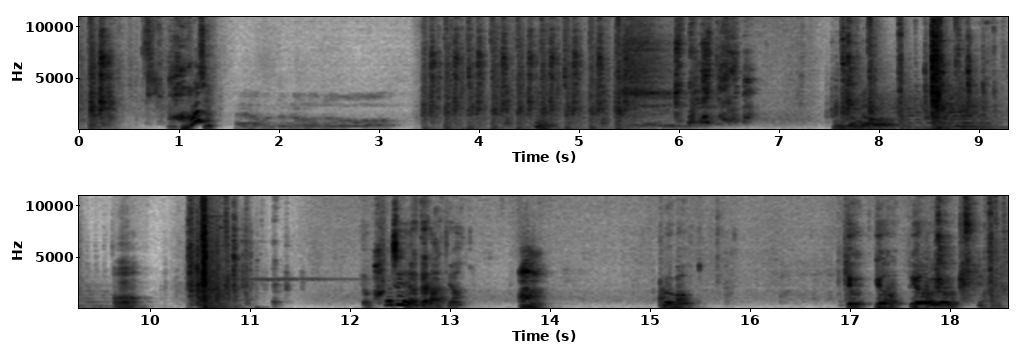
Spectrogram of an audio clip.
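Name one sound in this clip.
A middle-aged woman speaks urgently, close by.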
